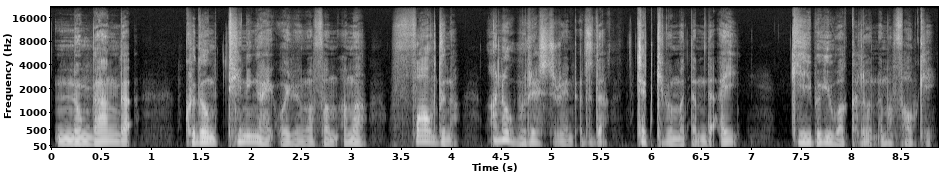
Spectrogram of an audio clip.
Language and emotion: Manipuri, fearful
